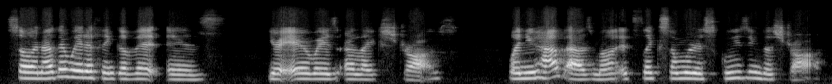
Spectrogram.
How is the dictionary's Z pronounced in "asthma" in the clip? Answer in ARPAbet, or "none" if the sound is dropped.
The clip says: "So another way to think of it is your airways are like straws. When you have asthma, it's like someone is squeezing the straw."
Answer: Z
